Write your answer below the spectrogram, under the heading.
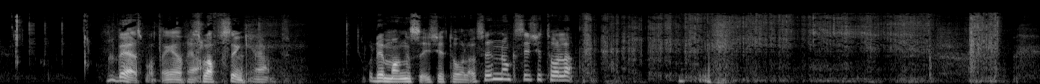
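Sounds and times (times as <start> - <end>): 
speech: 1.1 - 3.0, 3.7 - 6.2
paper being torn: 5.7 - 10.1.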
